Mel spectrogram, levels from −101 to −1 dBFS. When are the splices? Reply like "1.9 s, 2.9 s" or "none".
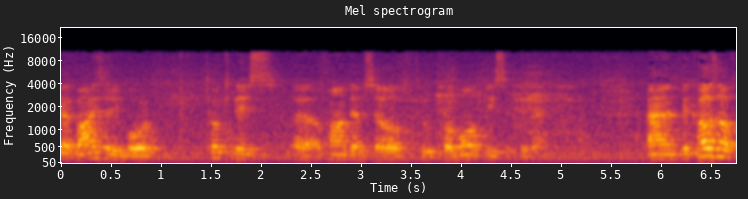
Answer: none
